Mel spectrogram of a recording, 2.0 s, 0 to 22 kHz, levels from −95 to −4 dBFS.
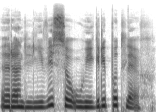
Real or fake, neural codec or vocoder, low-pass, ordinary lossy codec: real; none; 19.8 kHz; none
